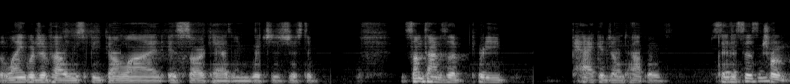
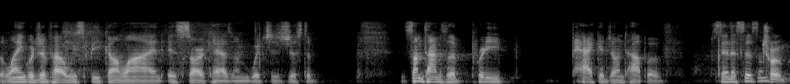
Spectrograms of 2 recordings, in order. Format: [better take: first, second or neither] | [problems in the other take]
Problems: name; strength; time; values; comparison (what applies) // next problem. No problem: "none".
second | noise reduction (neural separator model SepFormer DNS4)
